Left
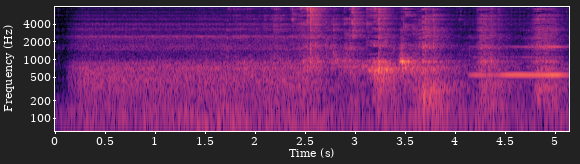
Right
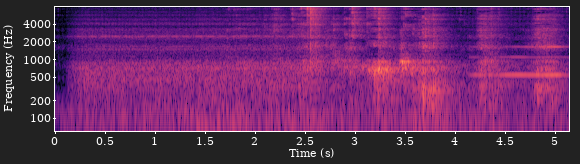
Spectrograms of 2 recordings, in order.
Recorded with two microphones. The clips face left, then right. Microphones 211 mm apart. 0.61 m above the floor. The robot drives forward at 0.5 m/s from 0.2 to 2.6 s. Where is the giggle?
No giggle in this recording.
